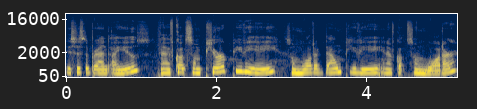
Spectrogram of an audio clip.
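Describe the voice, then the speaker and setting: A woman speaks with a strong Dutch accent and ordinary pitch variation. The sound is dry and close with no echo. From Netherlands. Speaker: craft YouTuber. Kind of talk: tutorial. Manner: casual, conversational.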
